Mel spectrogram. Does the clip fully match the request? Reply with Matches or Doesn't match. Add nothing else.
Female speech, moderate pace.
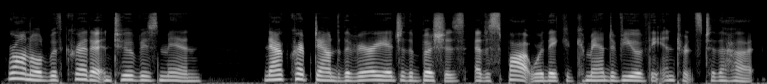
Doesn't match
